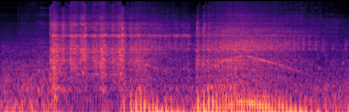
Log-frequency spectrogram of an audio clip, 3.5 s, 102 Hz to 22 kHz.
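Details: Bajaj BS4 self-starter after fitting new carbon brushes to a new starter that cranked slow: brisk whir, engine catches and runs on a steady low beat; normal starter cranking.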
